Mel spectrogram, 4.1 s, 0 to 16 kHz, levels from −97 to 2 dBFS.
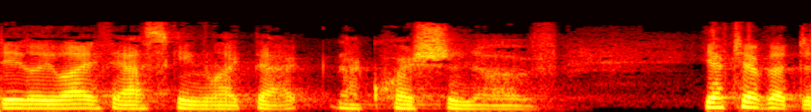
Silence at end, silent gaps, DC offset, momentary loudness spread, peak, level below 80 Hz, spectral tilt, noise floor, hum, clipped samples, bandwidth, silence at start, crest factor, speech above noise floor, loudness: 0 s; none; under 0.1%; 13 LU; -2 dBFS; -54 dBFS; -6 dB/octave; -51 dBFS; none; under 0.1%; 8 kHz; 0 s; 18 dB; 31 dB; -21 LUFS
